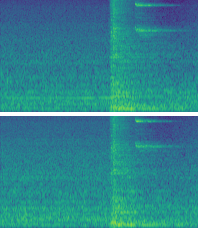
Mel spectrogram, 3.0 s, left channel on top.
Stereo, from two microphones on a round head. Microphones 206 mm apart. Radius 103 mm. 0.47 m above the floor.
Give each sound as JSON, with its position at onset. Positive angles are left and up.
{"t": 1.6, "sound": "a squeak", "side_deg": 5, "distance_m": 0.7}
